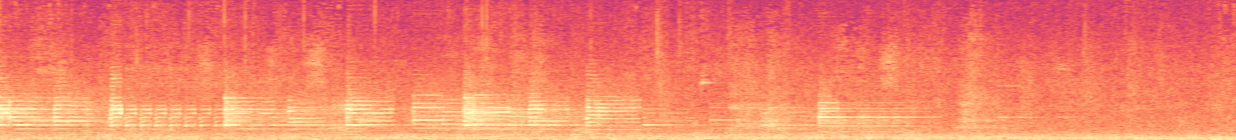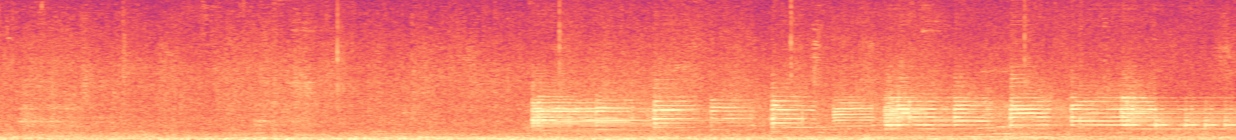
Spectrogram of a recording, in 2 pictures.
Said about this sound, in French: Lieu public, travelling. Place du marché des Capucins. Tunnel du tramway.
